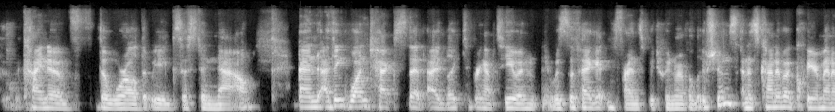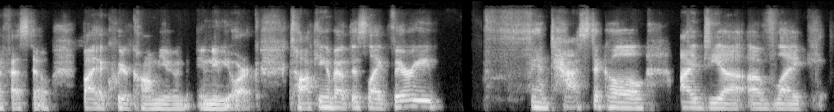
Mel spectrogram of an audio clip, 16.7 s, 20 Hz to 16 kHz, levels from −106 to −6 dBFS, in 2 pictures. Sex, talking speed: male, 195 wpm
